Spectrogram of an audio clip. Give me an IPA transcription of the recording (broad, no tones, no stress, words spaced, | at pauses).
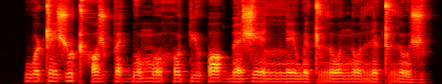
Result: wʊʈeʒuʈhɔʒ pɛɡ͡bomoho pʲuʔɔɡ͡bɛ ʒelːeweʈ ro noreʈrʊʒ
